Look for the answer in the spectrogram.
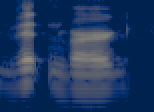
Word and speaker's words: Wittenberg: And it is the day where Martin Luther went to the church at Wittenberg, okay, spelled with a W, but they use a V instead, okay, or they pronounce it with a V.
